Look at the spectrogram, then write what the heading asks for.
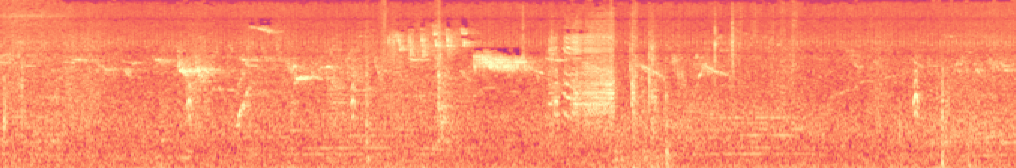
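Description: Near silence: faint outdoor ambience with distant birds calling in short, scattered chirps.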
